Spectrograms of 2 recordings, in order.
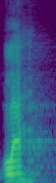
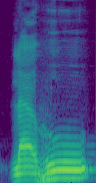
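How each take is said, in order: First: The final vowel is dropped, ending on h. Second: The word ends with a final u vowel. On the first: The reader stops at this word. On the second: The reading continues without stopping.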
